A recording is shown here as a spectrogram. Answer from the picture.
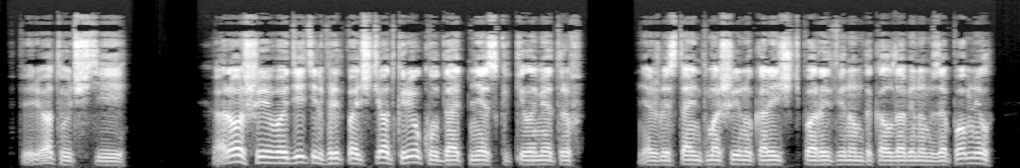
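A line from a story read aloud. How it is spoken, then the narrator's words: Drowsy even advice. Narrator (Russian): Перепчук сквозь дрему ровным голосом посоветовал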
